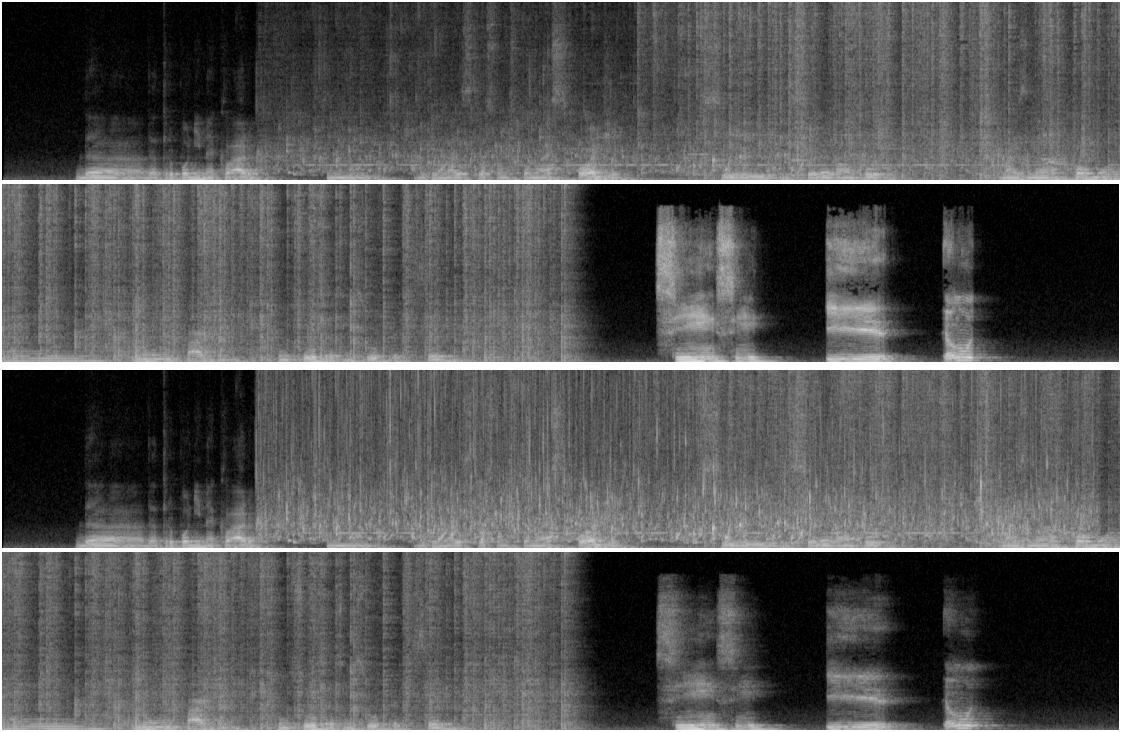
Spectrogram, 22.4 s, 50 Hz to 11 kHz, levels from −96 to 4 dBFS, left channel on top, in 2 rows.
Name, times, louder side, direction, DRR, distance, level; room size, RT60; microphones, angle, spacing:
voice 1, 0.7-2.6 3.2-3.8 4.1-6.3 7.0-9.0 10.0-12.2 12.5-13.6 13.9-15.7, right 1 dB, 15° right, 0.6 m, -28 dB
sound 1, 2.5-11.0, right 9 dB, 65° right, 0.3 m, -33 dB
sound 2, 2.8-10.9, right 2 dB, 85° left, 2.6 m, -44 dB
sound 3, 6.3-16.9, left 1 dB, 15° left, 1.2 m, -35 dB
voice 2, 17.7-18.9 19.4-20.2 20.6-20.9, left 5 dB, 60° left, 0.4 m, -20 dB
13.0 x 5.6 x 2.9 m
head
